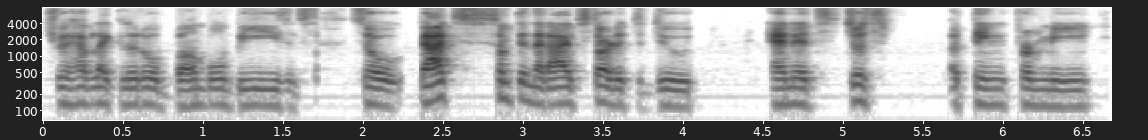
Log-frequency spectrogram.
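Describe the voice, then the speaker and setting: A man's voice: medium pitch, steady tone, normal speed, fairly bright tone, no echo. Rambling man, dry close sound. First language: Spanish. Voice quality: rambling, self-interrupting, blunt. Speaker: livestream host. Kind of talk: casual live-stream chat.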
